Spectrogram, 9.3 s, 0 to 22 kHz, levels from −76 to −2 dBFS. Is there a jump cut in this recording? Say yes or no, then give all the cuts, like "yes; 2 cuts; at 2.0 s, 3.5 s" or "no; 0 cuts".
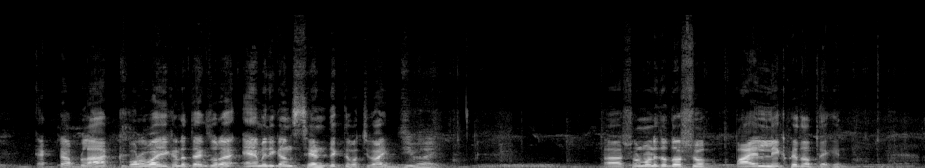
yes; 1 cut; at 1.2 s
